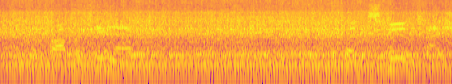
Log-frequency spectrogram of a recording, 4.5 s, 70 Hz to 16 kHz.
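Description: A 7000 watt Kohler generator engine runs inside a bus at a steady, even drone, close and loud, while a voice talks over it.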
